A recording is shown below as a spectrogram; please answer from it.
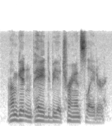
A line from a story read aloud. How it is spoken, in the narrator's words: he muttered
